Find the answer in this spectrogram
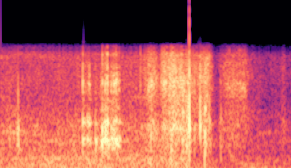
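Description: Handling noises as a cloth rag and loose cables are picked up and moved: a few short rustles, with a sharp click about one and a half seconds in.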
